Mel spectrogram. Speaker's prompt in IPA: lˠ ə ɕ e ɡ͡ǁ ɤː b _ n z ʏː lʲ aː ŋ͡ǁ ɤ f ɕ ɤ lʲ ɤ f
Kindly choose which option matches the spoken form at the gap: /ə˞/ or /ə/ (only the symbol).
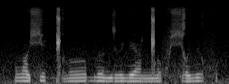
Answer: ə˞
